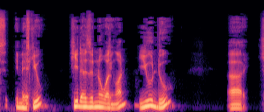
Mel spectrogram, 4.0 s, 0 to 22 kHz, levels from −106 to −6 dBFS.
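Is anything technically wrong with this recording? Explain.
Yes. Compressed frames are skipped at 0.38 to 0.42 s and 1.62 to 1.66 s. The speech jumps ahead by roughly 100 ms and 150 ms, fitting whole frames of about 43 ms. Each join is heard as an abrupt jump forward in the speech.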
